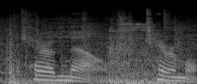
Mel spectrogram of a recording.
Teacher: I say caramel. Sometimes I say caramel, like I put the emphasis on the last syllable.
